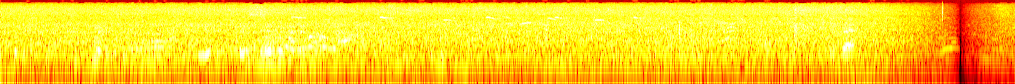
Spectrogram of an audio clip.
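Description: Wind rustles through palm fronds outdoors.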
